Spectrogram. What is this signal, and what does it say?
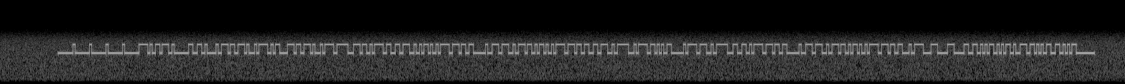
RTTY (45.45 baud, 850 Hz shift), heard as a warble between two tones, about 2050 Hz centre, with radio static. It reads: IK HEB HET EINDE VAN DE INTERVENTIE VAN DE COMMISSARIS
